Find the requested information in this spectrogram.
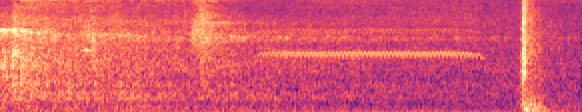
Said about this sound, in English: Whoa! That's a delivery truck.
